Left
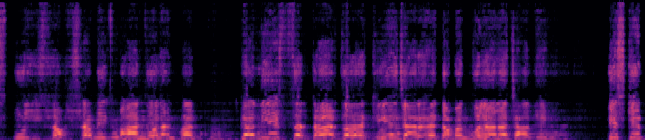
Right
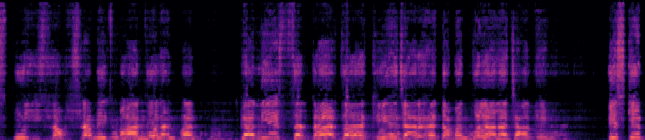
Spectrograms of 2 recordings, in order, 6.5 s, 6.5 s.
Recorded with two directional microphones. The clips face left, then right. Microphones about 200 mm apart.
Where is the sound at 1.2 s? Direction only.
20° right (ahead or behind).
